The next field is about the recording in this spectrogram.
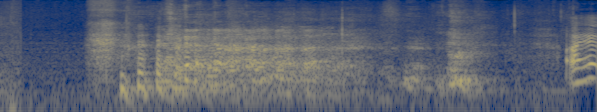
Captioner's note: laughter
